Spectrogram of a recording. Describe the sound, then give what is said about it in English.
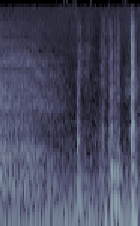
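A car drives up a road on a pulp mill company's property toward its landfill site. A steady low rumble carries throughout, with a few brief, louder bursts of noise near the end. “A quick drive up the road takes us to the landfill site on the company's property.”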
